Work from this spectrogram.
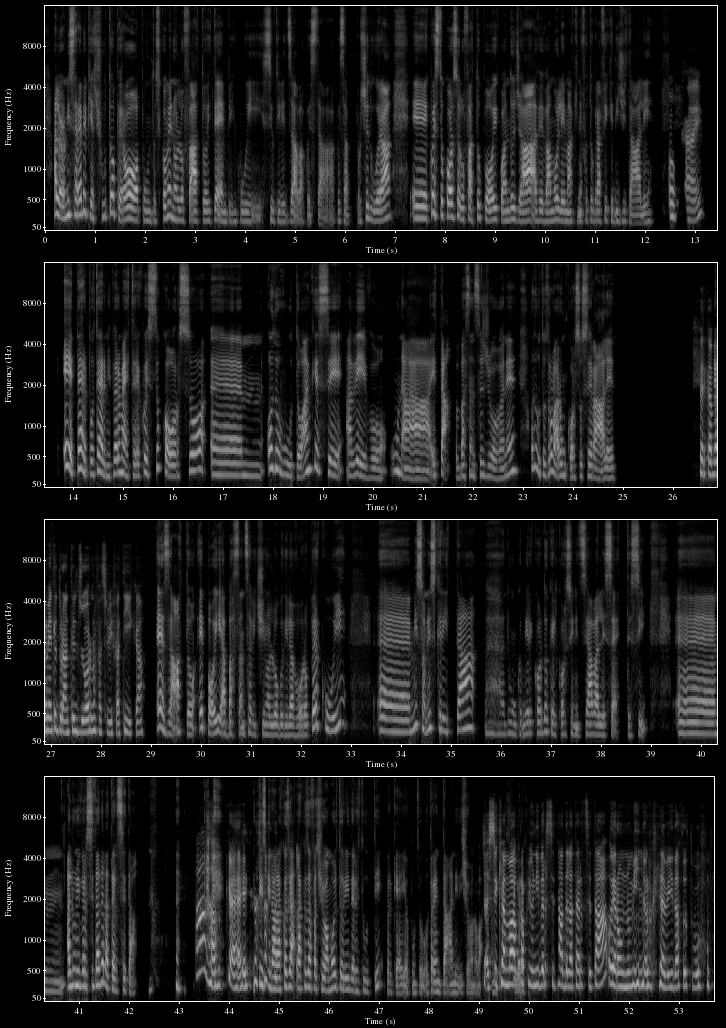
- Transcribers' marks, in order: "Allora" said as "Alloa"; sigh; chuckle; laughing while speaking: "Ah, okay"; chuckle; "Cioè" said as "ceh"; "proprio" said as "propio"; laughing while speaking: "nomignolo"; laughing while speaking: "tu?"
- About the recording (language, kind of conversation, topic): Italian, podcast, Come riuscivi a trovare il tempo per imparare, nonostante il lavoro o la scuola?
